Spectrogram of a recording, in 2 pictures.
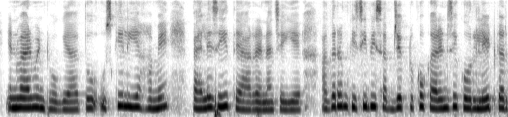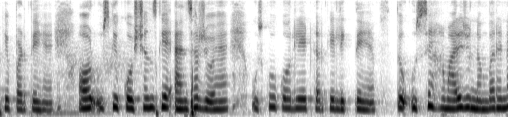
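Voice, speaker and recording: A woman vlogging about exam preparation, giving motivational study advice in a casual way, speaking quietly on a home veranda at night so as not to wake her family. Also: fairly high pitch. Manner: speaks softly at night to avoid waking family. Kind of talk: casual study vlog narration. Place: open veranda at home at night, fan running.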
